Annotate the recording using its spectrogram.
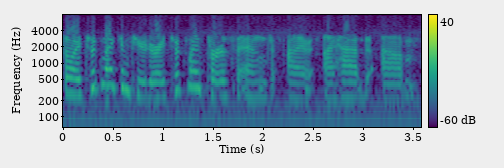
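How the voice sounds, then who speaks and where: A woman speaks at a moderate pace with lively intonation. Noticeable background noise runs underneath. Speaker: radio co-host. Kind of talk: casual chat. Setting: phone call.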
